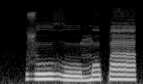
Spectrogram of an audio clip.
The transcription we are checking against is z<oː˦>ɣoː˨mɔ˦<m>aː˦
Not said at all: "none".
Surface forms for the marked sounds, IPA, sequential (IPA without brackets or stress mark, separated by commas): oː˦, p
